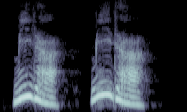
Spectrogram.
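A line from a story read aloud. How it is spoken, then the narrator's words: Exclaiming. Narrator (Spanish): exclamó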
